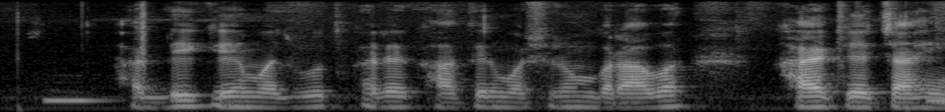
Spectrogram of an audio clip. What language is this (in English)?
Bhojpuri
